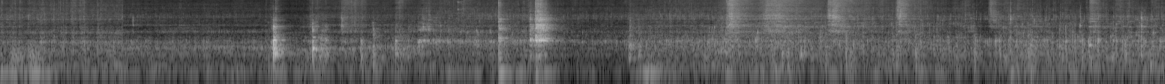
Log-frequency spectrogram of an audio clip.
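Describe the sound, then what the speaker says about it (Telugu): A masala for a drumstick and brinjal curry fries in oil under a lid, a soft sizzle punctuated by intermittent clinks, knocks and stirring scrapes, fairly quiet overall. "ఇది కొంచెం పైకి తేలేంత వరకు మనము మూత పెట్టి వేయించుకుందామండి"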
